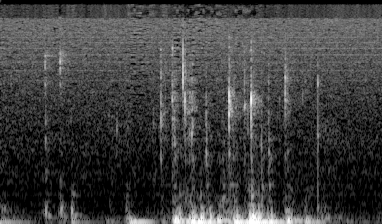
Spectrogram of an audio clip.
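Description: Fingers type on a computer keyboard, a quiet run of quick, irregular key clicks that thickens into a busier burst of tapping before thinning out.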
